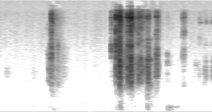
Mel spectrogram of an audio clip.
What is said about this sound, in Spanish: Bajo la pantalla, estoy tranquilito, tecleo un par de cositas para poner ahí.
